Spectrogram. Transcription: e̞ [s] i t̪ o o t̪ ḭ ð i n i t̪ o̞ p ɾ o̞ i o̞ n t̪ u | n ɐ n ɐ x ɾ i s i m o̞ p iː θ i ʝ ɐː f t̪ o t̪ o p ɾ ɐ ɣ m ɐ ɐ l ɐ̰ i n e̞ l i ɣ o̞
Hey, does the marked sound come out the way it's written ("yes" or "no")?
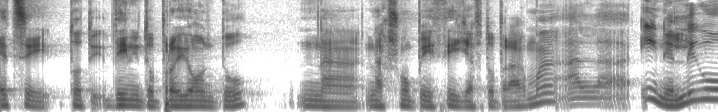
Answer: no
